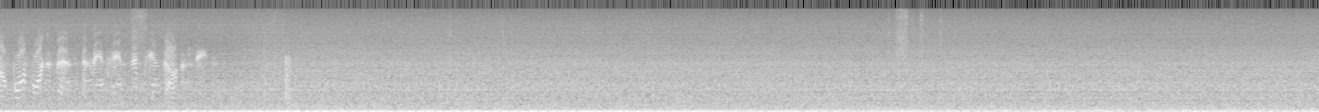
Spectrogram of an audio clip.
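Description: A jet engine drones steadily with a low rumble.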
